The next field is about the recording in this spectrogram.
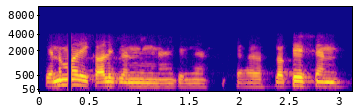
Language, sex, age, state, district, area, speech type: Tamil, male, 18-30, Tamil Nadu, Erode, rural, conversation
